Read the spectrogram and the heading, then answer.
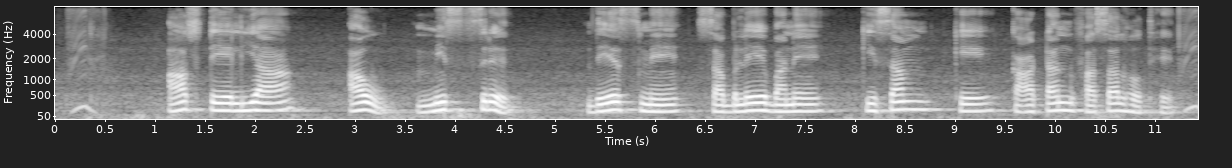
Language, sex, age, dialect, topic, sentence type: Chhattisgarhi, male, 18-24, Northern/Bhandar, agriculture, statement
